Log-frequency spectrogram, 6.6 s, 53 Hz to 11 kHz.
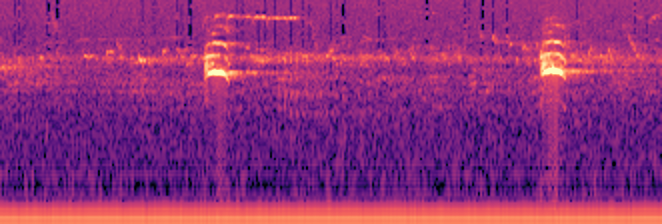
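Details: Two short, high-pitched yelps about three seconds apart from a female lesser spotted eagle, back from Africa to breed at her spruce nest in Zemgale, Latvia, on 11 April 2022 around 6 PM.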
